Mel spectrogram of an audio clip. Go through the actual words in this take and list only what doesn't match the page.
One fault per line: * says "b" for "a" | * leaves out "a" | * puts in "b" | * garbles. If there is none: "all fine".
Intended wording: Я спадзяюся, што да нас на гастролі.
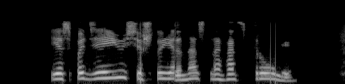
all fine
